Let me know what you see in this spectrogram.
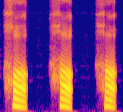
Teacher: इसको हमने गोल अ आवाज के साथ पढ़ना है। राउंड आवाज इसकी होगी। इसका राउंड साउंड होगा ख जहां पे भी इसको पढ़ा जाएगा इसको मोटा ही पढ़ा जाएगा।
